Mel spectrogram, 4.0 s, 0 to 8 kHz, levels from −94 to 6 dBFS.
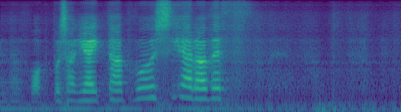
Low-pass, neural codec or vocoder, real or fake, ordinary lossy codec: none; codec, 16 kHz, 0.2 kbps, FocalCodec; fake; none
